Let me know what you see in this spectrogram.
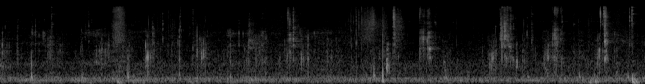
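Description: Close-up eating sounds of people chewing hard-boiled eggs in masala gravy: wet chewing and lip smacks in many short, irregular clicks. A steady low hum runs underneath.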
